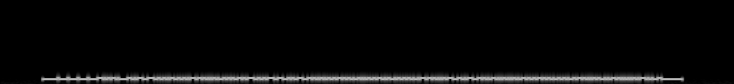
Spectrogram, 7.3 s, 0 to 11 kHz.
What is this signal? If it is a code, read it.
RTTY (75 baud, 170 Hz shift), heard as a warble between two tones, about 760 Hz centre. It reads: NOTIZIE SUL TITOLO DI PRINCIPE SONO ASSAI PIU SCARSE.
